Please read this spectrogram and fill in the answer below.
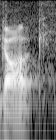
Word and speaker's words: Gach: My name is Gach, pronounced like Bach, the composer.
